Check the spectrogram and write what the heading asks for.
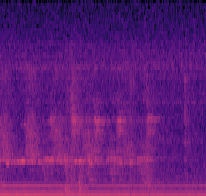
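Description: Chord on a Technics digital piano, held down so its notes ring on, slowly fading.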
